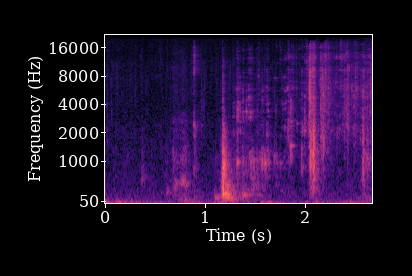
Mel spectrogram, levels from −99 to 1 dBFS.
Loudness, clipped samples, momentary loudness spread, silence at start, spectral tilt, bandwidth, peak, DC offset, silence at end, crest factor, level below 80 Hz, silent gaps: -37 LUFS; under 0.1%; 16 LU; 0 s; -3.5 dB/octave; over 20 kHz; -14 dBFS; under 0.1%; 0 s; 26 dB; -60 dBFS; none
